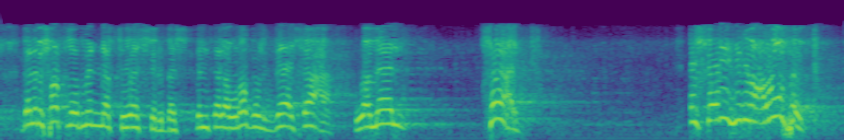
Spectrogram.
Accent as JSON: {"language": "Arabic", "country": "Egypt"}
